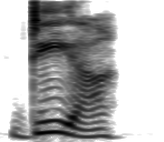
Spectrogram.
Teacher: D before I sounds like J, e.g. dia equals gia.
